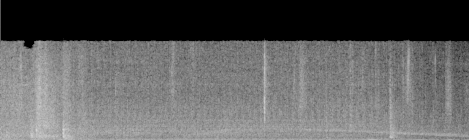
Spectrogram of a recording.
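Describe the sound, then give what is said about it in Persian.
Paykan pickup truck arriving with a crowd of children riding in the back: a steady low engine drone holds throughout, with a few faint clatters near the start. “یک پیکان وانت که عقب اون کلی بچه نشستن وارد میشه.”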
